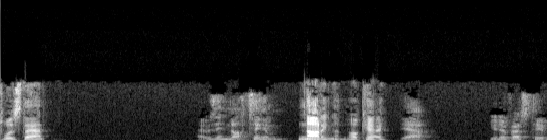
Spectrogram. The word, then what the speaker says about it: Nottingham: Nottingham is what the Americans say, but Nottingham, we don't pronounce the H.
